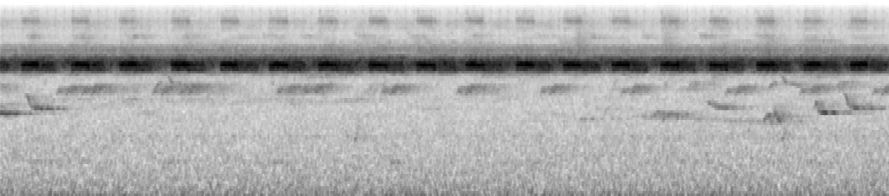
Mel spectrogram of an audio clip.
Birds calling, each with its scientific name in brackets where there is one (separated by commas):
Hauxwell's Thrush (Turdus hauxwelli), Black-faced Antthrush (Formicarius analis), Piratic Flycatcher (Legatus leucophaius)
